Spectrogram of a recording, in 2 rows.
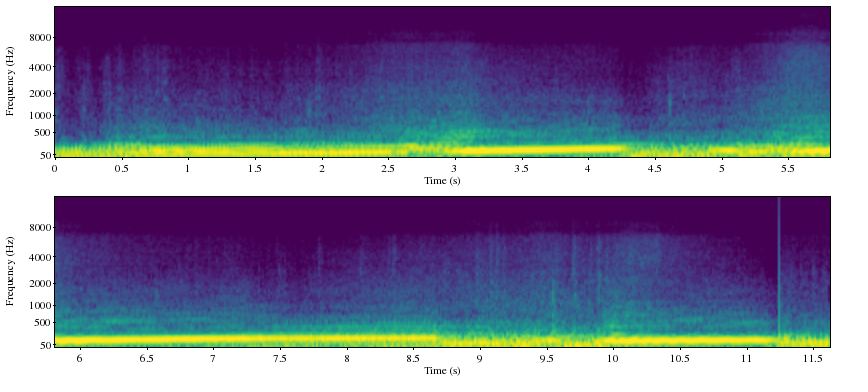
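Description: Swapped-in Toyota 1JZ straight-six of a Nissan 350Z drift car, heard inside the cabin while driving. The engine note climbs, falls at each gear change and climbs again, then holds steadier near the end. A single sharp click comes just before the end.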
